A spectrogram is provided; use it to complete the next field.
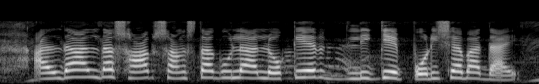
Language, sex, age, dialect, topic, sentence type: Bengali, female, 18-24, Western, banking, statement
